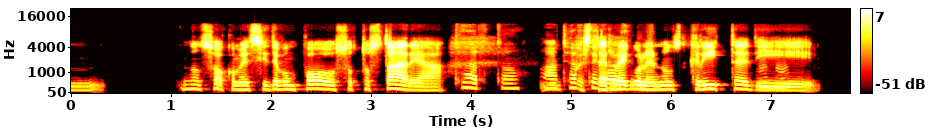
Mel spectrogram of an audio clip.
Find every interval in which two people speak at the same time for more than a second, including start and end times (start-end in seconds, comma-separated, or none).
4.7-5.9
